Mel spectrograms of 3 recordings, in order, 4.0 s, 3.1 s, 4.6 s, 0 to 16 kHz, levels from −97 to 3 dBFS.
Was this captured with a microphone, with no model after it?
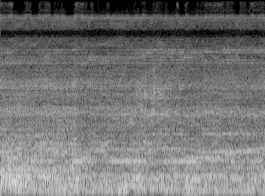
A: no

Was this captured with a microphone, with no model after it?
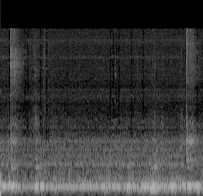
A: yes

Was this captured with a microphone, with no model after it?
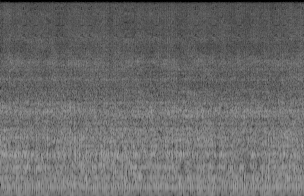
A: no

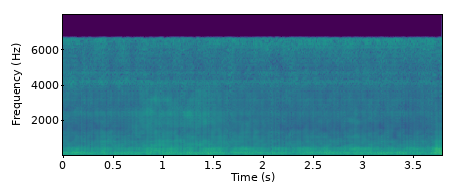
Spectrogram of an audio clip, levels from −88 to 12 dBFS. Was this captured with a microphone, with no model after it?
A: no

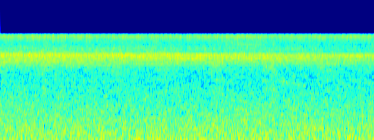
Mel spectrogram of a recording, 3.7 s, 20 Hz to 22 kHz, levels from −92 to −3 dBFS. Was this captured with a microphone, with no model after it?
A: no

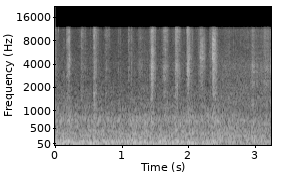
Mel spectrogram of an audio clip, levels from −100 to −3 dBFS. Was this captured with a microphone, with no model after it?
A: yes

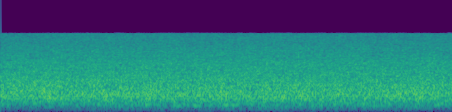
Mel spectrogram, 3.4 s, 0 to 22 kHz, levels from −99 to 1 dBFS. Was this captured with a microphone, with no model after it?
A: no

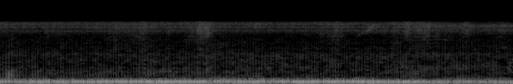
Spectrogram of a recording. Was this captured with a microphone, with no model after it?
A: no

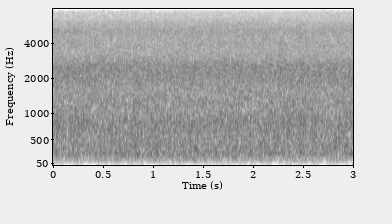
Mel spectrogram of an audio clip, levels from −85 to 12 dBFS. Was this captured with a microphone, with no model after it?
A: yes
